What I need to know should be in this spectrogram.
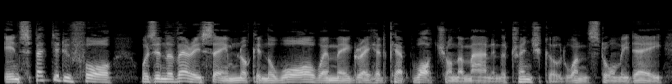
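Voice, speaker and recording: A man's voice: sits low, normal speed, no echo, highs cut off. A man narrating an audiobook in a scripted, dramatic storytelling style.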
